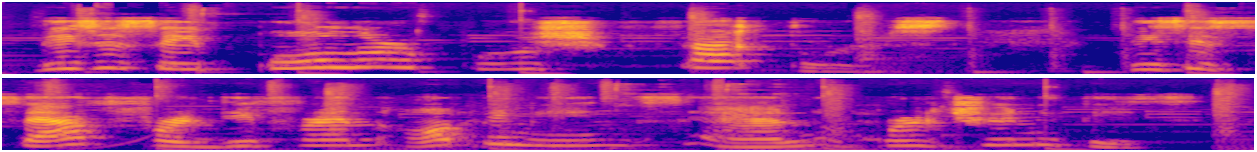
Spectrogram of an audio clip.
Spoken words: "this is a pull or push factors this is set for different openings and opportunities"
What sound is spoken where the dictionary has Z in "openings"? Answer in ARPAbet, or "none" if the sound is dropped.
S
